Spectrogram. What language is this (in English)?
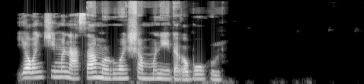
Hausa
